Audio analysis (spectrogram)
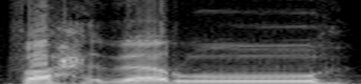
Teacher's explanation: وقف کرتے ہوئے آخر میں ہا کو ساکن کر دیں گے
